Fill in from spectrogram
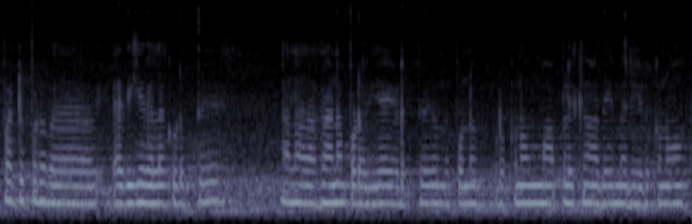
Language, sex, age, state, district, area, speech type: Tamil, female, 45-60, Tamil Nadu, Perambalur, urban, spontaneous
